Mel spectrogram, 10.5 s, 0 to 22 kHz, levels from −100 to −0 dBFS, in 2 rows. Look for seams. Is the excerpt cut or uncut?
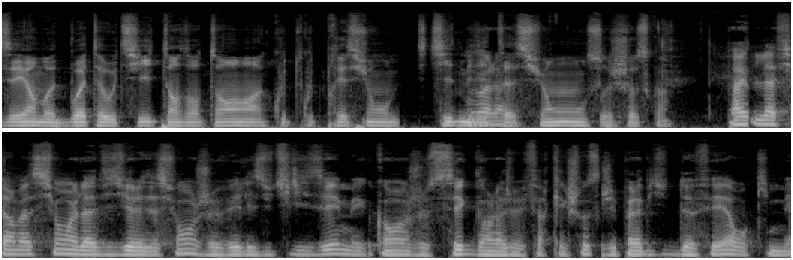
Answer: cut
